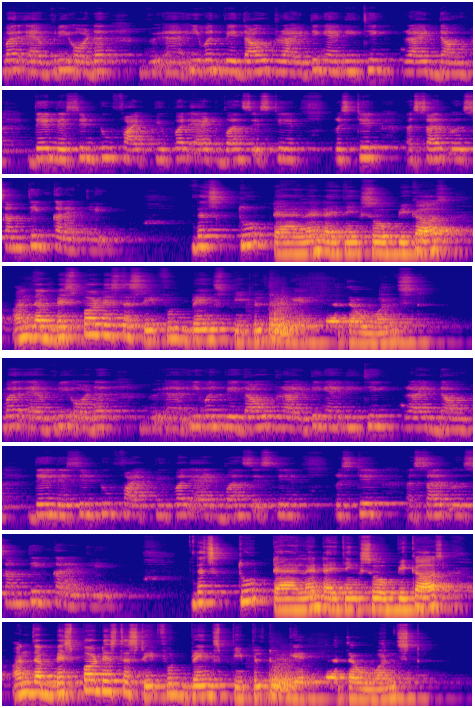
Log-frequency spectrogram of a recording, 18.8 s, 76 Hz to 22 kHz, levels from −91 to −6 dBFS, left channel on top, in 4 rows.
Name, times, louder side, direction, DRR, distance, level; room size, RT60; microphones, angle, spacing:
voice 1, 0.0-10.5 16.8-17.2, left 2 dB, 40° left, 4 dB, 0.8 m, -34 dB
voice 2, 11.3-13.9 14.2-18.3, right 2 dB, 85° right, 8 dB, 0.6 m, -24 dB
7.8 x 4.2 x 3.1 m, 0.91 s
head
